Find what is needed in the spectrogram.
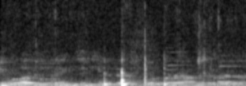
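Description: Marker pen writing on a guitar's lacquered body, with a few light clicks of the pen tip against the finish about a second in.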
